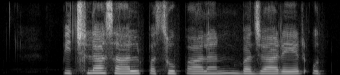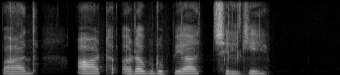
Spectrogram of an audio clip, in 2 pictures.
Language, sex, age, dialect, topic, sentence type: Magahi, female, 18-24, Northeastern/Surjapuri, agriculture, statement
